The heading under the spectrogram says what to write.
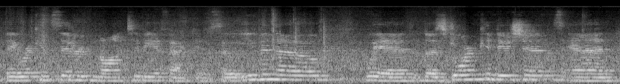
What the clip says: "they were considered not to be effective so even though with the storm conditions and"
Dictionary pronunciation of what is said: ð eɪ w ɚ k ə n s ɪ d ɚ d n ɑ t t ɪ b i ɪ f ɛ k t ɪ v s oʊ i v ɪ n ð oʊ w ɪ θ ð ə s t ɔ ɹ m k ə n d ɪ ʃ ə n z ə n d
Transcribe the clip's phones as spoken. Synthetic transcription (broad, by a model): ð eɪ w ɚ k ə n s ɪ d ɚ d n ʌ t t ɪ b i ɪ f ɛ k t ɪ v s oʊ i v ɪ n ð oʊ w ɪ ð ə s t ɔ ɹ m k ə n d ɪ ʃ ə n z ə n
